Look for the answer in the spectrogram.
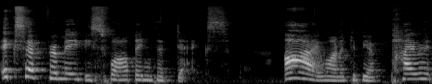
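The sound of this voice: Intonation is lively here. It comes in an unforced reading voice.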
